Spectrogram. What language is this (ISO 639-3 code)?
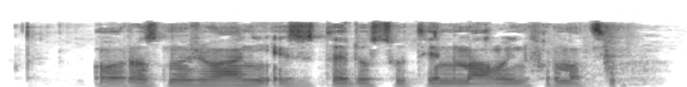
ces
